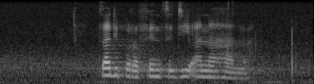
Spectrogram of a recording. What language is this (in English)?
Southern Sotho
